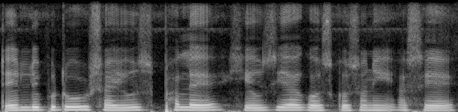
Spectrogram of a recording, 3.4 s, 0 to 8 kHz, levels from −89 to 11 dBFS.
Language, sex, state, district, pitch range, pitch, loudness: Assamese, male, Assam, Sonitpur, 165-185 Hz, 170 Hz, -14 LUFS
